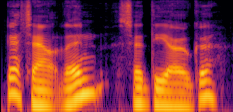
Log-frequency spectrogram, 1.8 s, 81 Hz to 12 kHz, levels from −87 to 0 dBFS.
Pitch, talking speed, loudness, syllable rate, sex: 135 Hz, 205 wpm, -16 LUFS, 4.5 syllables/s, male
